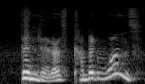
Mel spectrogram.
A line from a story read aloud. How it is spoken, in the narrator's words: I cried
